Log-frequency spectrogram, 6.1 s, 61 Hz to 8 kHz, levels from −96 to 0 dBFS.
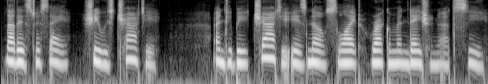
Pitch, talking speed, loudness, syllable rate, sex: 210 Hz, 165 wpm, -17 LUFS, 4.4 syllables/s, female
